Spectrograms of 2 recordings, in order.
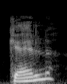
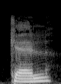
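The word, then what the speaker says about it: quelle: same way and then the feminine form is written like that q l l but it's pronounced like the masculine form Kell at the masculine Kell at the feminine okay so it's basically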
